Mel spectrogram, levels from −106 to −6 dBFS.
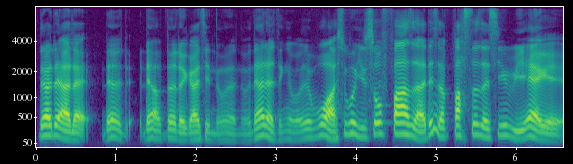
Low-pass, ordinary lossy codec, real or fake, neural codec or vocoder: none; none; real; none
